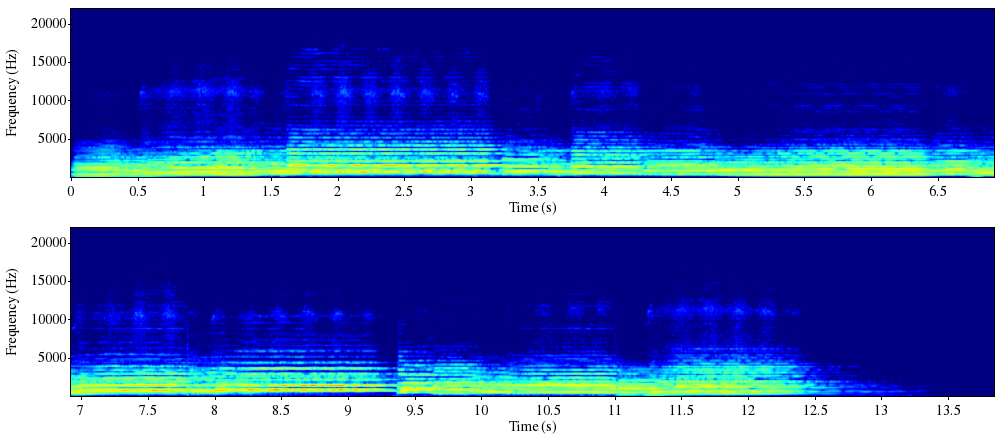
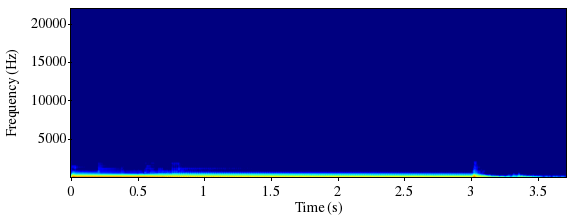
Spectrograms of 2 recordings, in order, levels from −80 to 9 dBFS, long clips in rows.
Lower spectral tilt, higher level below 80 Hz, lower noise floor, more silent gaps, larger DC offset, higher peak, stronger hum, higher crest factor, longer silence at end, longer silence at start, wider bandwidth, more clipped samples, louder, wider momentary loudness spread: second, -1 dB/octave vs -14.5 dB/octave; second, -66 dBFS vs -26 dBFS; first, -73 dBFS vs -47 dBFS; neither; neither; about the same, -8 dBFS vs -8 dBFS; neither; about the same, 14 dB vs 14 dB; first, 1.3 s vs 0.3 s; about the same, 0 s vs 0 s; first, 14 kHz vs 0.8 kHz; neither; about the same, -22 LUFS vs -24 LUFS; about the same, 7 LU vs 9 LU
